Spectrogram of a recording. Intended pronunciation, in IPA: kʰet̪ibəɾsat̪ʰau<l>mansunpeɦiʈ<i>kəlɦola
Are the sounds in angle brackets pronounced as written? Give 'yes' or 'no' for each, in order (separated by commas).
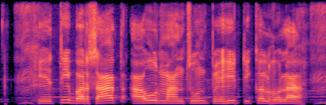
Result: no, yes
